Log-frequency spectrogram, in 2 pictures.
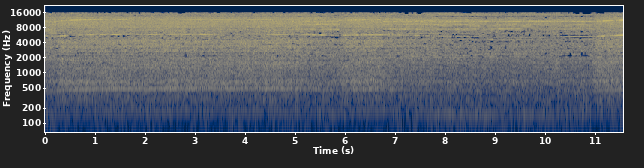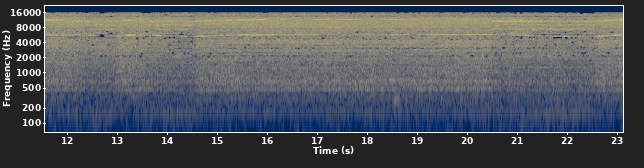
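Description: Electric angle grinder running without a break, its disc grinding a thin metal folding-knife part clamped in a bench vise. It gives a steady high whine over a harsh grinding hiss.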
